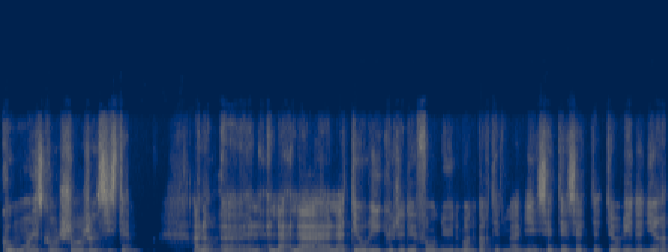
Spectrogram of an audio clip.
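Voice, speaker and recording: This man's pitch is medium, but it swings very widely. He sounds somewhat breathy and keeps a moderate pace. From southern France (Camargue). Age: 60s. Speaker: foundation president and conservationist. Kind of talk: interview. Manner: halting, many repetitions.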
